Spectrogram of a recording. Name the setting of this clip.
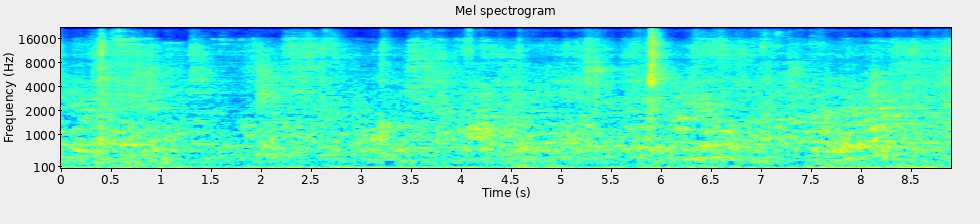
restaurant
